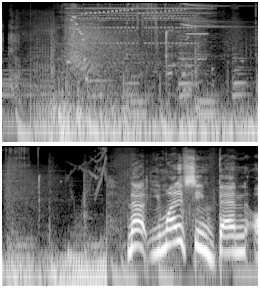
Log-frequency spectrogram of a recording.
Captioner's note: logo bleeping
